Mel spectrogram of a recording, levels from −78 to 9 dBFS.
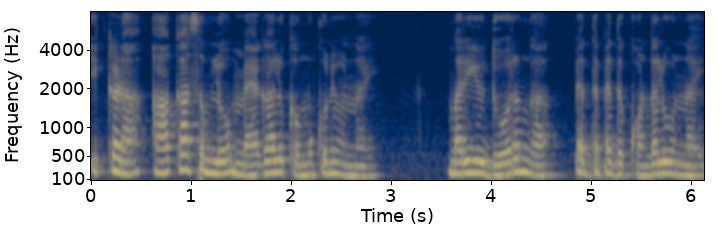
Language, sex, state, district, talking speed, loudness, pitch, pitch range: Telugu, female, Andhra Pradesh, Anantapur, 105 wpm, -17 LUFS, 200 Hz, 175-215 Hz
